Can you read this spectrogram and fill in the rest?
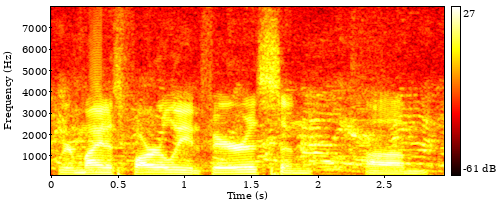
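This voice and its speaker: Man, basketball coach, lowish voice, earnest and upbeat, bar crowd loud behind. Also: flat delivery, unhurried, rough recording. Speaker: high school basketball coach. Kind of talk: radio interview guest. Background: bar crowd chatter.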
